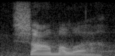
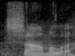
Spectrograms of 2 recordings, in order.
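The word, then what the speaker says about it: Shyamala: the name of your mother Shamala so the why is silent Shamala Shamala yeah Shama let go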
